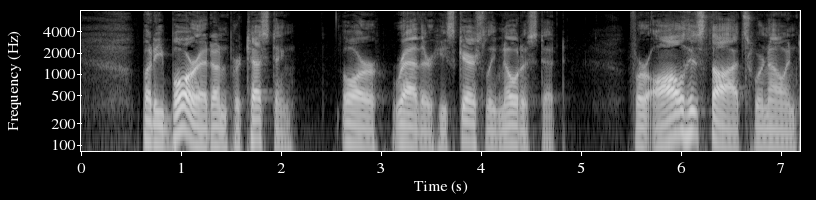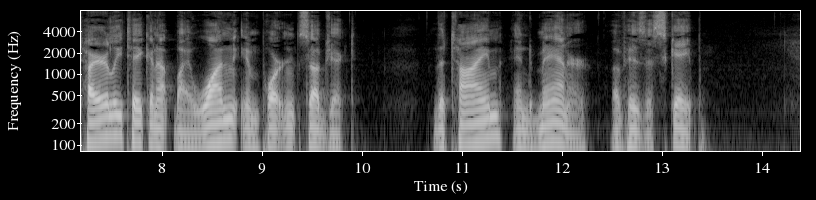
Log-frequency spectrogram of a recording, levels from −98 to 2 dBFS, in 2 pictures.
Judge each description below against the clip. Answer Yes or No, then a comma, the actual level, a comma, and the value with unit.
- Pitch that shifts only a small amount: No, average, 4.7 semitones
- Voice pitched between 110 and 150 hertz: No, very low, 90 Hz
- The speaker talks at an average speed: No, slow, 130 wpm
